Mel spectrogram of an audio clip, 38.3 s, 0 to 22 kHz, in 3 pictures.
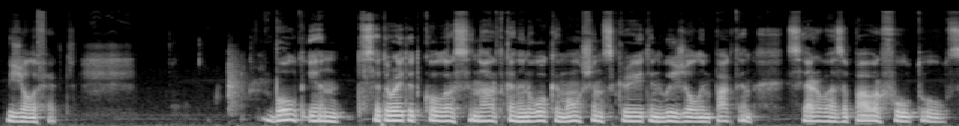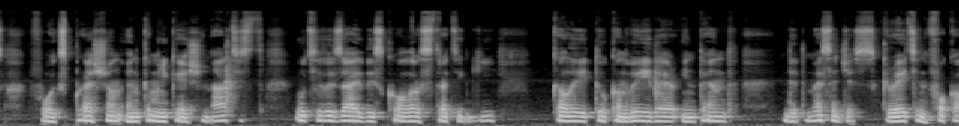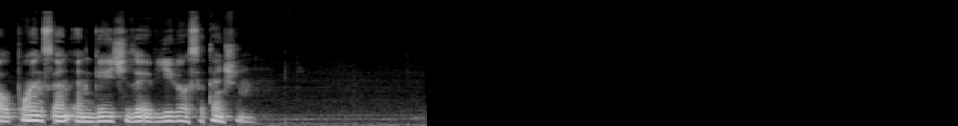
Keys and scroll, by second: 9.1 space, 9.4 b, 12.4 ctrl+z, 14.7 a, 15.6 space, 19.4 space, 19.8 b, 23.3 ctrl+z, 26.5 space, 30.1 space, 31.9 z, 32.5 ctrl+z, 32.6 b, 36.0 a, 36.4 Delete, 37.9 a.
